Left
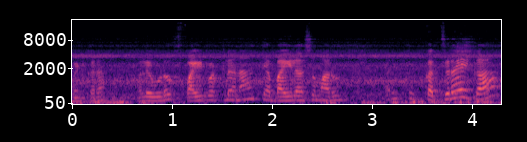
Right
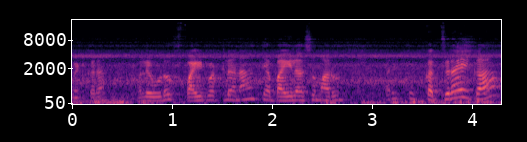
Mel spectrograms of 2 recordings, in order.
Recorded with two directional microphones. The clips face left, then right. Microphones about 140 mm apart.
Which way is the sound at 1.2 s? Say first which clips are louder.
Right 2 dB; 20° left (ahead or behind).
